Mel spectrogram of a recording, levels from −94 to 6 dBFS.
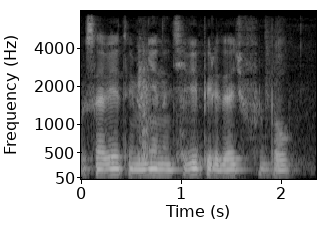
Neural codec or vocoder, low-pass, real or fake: none; 7.2 kHz; real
